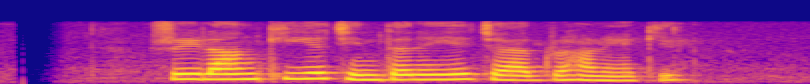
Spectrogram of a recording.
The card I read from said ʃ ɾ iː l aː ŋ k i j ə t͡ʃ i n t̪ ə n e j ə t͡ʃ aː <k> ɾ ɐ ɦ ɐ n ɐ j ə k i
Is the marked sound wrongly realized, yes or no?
yes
